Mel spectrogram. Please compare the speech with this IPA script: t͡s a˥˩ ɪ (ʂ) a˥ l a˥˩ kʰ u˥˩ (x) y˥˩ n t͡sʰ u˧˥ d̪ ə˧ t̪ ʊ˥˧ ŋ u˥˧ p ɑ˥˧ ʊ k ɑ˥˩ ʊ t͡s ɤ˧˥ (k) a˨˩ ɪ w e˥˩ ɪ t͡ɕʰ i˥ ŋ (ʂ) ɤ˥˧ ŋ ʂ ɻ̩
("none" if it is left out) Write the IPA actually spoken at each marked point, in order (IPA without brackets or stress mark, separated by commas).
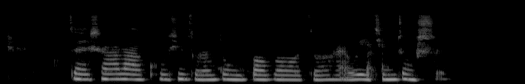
ʂ, ɕ, x, ʈ͡ʂ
